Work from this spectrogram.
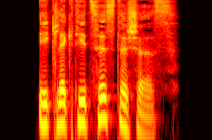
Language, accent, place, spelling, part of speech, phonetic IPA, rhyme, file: German, Germany, Berlin, eklektizistisches, adjective, [ɛklɛktiˈt͡sɪstɪʃəs], -ɪstɪʃəs, De-eklektizistisches.ogg
- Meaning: strong/mixed nominative/accusative neuter singular of eklektizistisch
